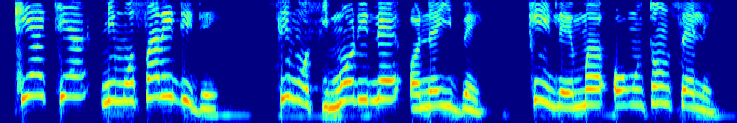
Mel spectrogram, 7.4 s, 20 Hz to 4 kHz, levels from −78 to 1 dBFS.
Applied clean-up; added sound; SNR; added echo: none; none; none; none.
